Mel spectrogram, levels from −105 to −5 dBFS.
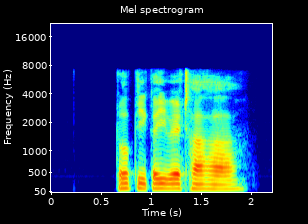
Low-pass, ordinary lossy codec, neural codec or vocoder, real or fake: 7.2 kHz; AAC, 48 kbps; codec, 16 kHz, 4 kbps, FunCodec, trained on Chinese and English, 50 frames a second; fake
